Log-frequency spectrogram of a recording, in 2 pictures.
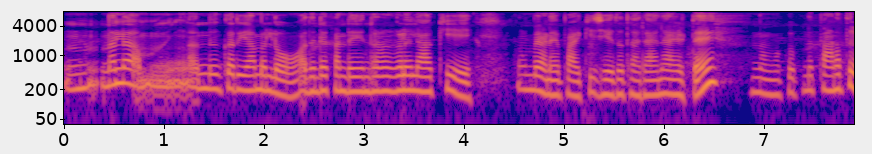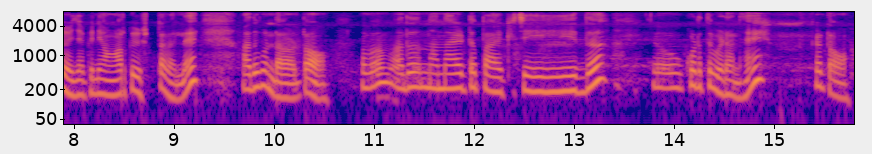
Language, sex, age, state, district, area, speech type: Malayalam, female, 45-60, Kerala, Kollam, rural, spontaneous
